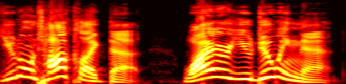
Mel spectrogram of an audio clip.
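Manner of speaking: high, loud, baffled objection; mock incredulous protest. Heckling a politician over his fake voice, incredulous. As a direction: challenge him in exaggerated disbelief.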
